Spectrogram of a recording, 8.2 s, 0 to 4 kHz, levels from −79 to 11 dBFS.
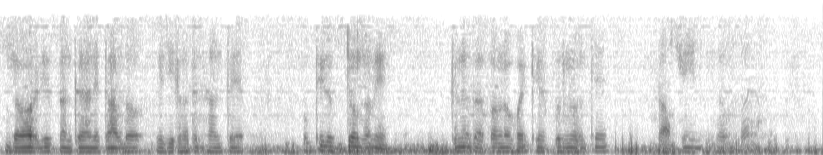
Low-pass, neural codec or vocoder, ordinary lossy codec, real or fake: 3.6 kHz; codec, 24 kHz, 0.9 kbps, WavTokenizer, medium music audio release; MP3, 24 kbps; fake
